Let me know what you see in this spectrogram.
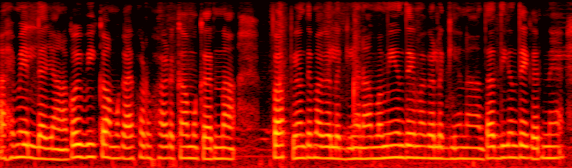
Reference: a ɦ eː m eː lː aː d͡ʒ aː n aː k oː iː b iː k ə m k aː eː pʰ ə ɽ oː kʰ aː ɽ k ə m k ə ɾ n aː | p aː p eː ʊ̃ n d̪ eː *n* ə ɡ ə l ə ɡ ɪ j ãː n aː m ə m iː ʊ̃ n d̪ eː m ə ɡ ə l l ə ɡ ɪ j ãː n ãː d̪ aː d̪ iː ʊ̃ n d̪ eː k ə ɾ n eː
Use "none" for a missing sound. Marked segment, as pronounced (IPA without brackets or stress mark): m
